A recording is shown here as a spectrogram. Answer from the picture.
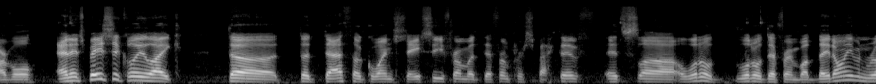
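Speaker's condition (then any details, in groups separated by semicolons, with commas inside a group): No condition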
